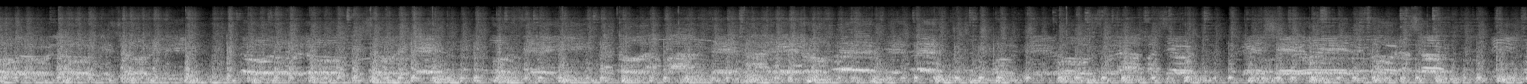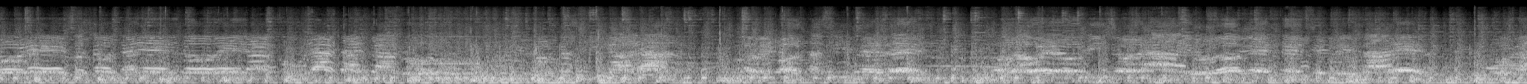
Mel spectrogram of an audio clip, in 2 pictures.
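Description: A crowd of River Plate football supporters singing a terrace chant together, loud and unbroken.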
